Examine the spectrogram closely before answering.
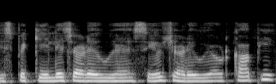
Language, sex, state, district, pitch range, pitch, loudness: Hindi, male, Bihar, Patna, 155-170 Hz, 160 Hz, -13 LUFS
